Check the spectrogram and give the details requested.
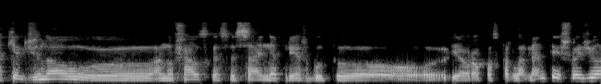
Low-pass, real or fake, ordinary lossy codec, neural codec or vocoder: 7.2 kHz; real; MP3, 48 kbps; none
